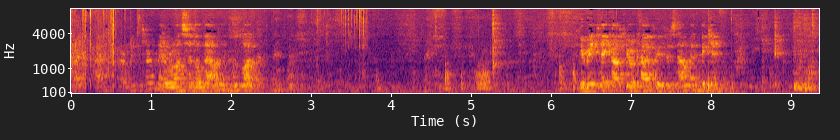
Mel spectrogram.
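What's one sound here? A young man speaks to a room in a slightly echoing hall.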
